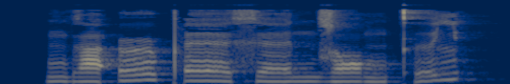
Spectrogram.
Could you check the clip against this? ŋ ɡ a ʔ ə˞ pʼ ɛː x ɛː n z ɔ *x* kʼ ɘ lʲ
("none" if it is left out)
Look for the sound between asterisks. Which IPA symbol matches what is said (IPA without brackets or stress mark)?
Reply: ŋ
